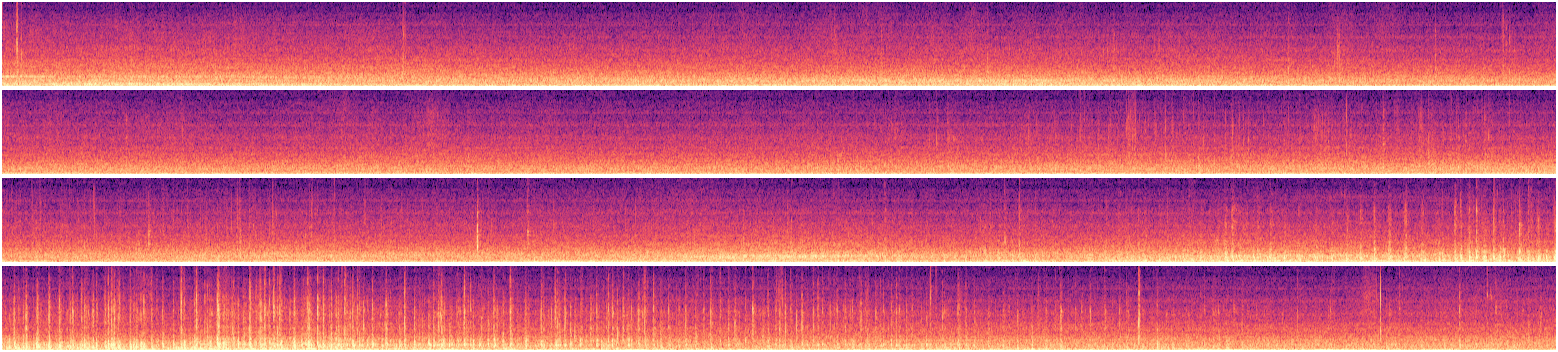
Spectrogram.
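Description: Steady outdoor city background noise with a heavy low rumble, like distant traffic. About two-thirds of the way through, a louder passing sound swells for a few seconds and fades, like a vehicle or aircraft going by.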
